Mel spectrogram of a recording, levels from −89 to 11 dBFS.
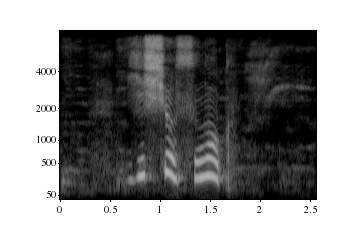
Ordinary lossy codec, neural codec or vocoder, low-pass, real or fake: none; codec, 16 kHz, 4 kbps, FreqCodec, larger model; 7.2 kHz; fake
